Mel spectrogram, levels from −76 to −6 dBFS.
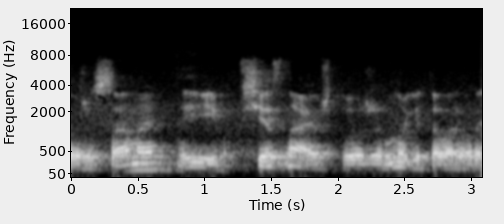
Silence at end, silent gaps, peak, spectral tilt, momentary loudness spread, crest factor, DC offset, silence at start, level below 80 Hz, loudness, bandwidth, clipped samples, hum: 0 s; none; -6 dBFS; -5.5 dB/octave; 4 LU; 12 dB; under 0.1%; 0 s; -66 dBFS; -20 LUFS; 7.8 kHz; under 0.1%; none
